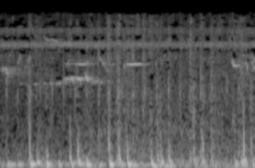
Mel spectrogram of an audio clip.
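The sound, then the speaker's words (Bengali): Rhythmic clip-clop of horse hooves as several horses approach through a forest, a steady run of many light, even hoof strikes, soft and without talk. “সূর্য যখন পশ্চিমে নামতে শুরু করেছে এমন সময় সুজন শুনল ঘোড়ার খুরের শব্দ,”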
